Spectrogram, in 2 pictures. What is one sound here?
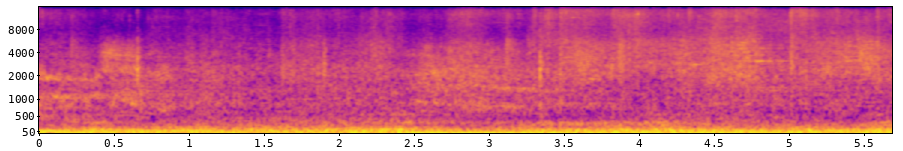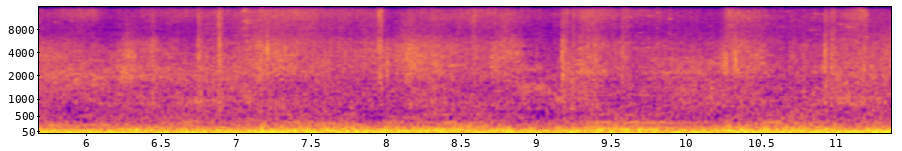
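Spell and combat sound effects crackle and boom in quick succession.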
